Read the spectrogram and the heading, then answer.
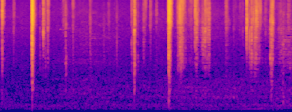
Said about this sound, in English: I'm having trouble getting the plastic off of this fucking can.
